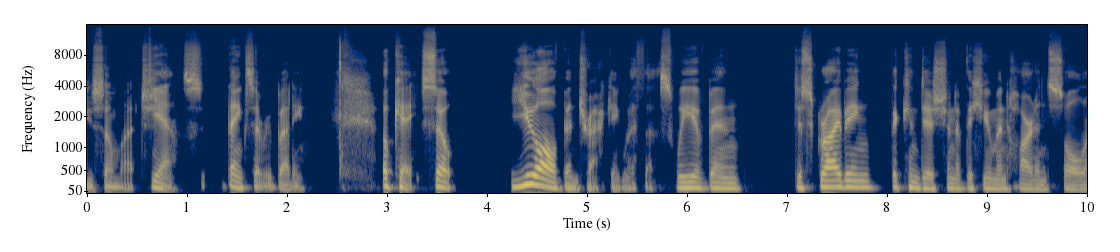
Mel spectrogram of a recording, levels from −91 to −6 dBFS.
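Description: No technical faults can be heard anywhere in the speech, so there is nothing to place in time order.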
